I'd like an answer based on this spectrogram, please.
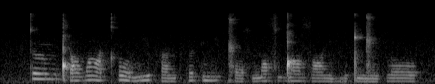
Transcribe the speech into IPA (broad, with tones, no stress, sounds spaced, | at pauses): t ɵː˦ m ǃʼ ɨ˨ ðˤ a˦˨ kʰ o˦˨ m i˦ h ɐ˨ n h ɵ˦ t m i˦ ǁ o˨ sˤ n e˦ sˤ ŋ͡ǃ a˦ zˤ ɐː˨ ŋ b i˨ t ŋ͡ǁ ɨ˨ p l oː˦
